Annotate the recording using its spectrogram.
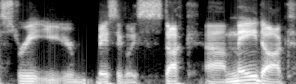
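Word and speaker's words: Madoc: you're basically stuck uh May dock yeah sorry we've been pronouncing madok wrong the entire time so our apologies I think we said Maddock 100 times so uh again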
